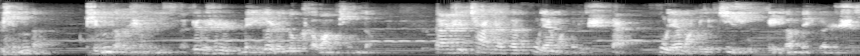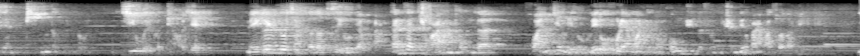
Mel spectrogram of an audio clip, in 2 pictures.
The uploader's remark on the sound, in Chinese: 现场录音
